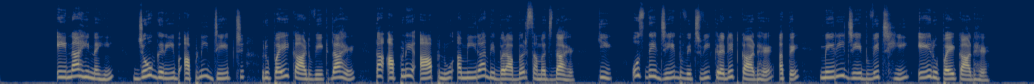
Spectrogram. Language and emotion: Punjabi, neutral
